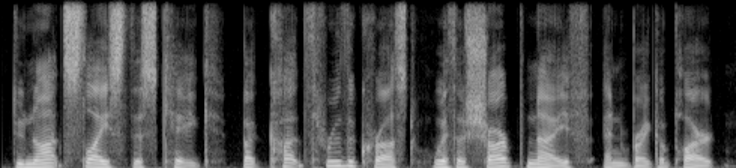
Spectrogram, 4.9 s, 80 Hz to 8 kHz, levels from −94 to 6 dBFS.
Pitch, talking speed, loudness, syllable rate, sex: 145 Hz, 210 wpm, -18 LUFS, 4.4 syllables/s, male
